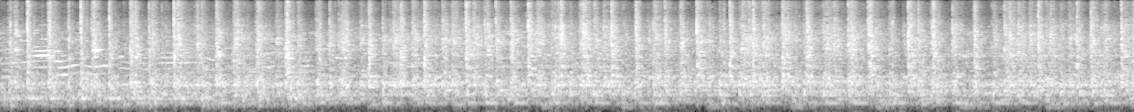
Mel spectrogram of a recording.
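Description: Sabar drums played fast and without a break, sharp stick-and-hand strokes in a dense rhythm, with crowd voices beneath.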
